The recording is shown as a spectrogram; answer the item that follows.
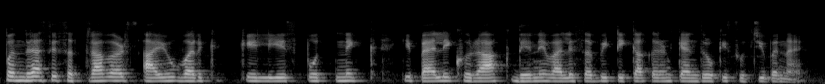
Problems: none marked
